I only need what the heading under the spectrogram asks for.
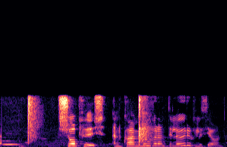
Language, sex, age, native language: Icelandic, male, 11, Icelandic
